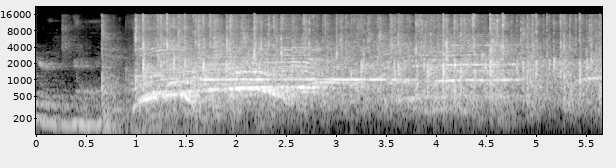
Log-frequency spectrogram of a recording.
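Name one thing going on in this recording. A crowd claps and cheers in a large room.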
